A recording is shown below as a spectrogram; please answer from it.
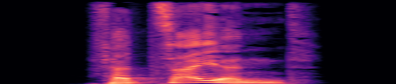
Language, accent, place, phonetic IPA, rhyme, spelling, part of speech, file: German, Germany, Berlin, [fɛɐ̯ˈt͡saɪ̯ənt], -aɪ̯ənt, verzeihend, verb, De-verzeihend.ogg
- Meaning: present participle of verzeihen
